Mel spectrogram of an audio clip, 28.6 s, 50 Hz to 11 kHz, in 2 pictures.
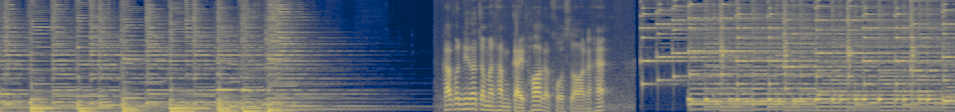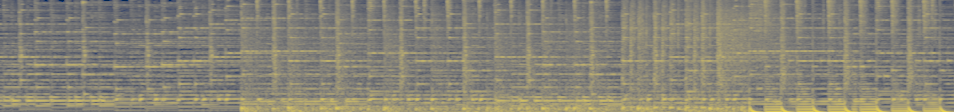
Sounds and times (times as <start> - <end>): Music: 0.0 - 6.4, 9.6 - 28.6
Speech: 6.6 - 9.2.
